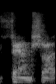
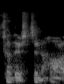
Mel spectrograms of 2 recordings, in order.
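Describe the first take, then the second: First: The name is said shortened to two syllables. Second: The name is said in four full syllables. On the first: This is how the name was said in that historical period. "they pronounce this surname Fanshawe in the period" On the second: This is how the name is said today. "we pronounce it"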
